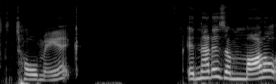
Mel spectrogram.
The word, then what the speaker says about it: Ptolemaic: have What's called the ptolemaic system the p is silent so it's tolmacic and that is a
